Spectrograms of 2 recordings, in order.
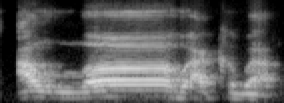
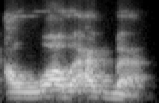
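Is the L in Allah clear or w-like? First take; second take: clear; w-like. First: The L in Allah is clear and held long. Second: The L in Allah sounds like a w. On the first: The speaker calls it right. "panjangnya di lam" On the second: The speaker calls it wrong. "jangan Allahu Akbar"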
